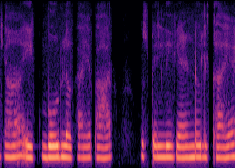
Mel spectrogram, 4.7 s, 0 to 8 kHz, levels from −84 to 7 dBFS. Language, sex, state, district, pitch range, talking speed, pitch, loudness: Hindi, female, Maharashtra, Mumbai Suburban, 195-205 Hz, 125 wpm, 200 Hz, -17 LUFS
